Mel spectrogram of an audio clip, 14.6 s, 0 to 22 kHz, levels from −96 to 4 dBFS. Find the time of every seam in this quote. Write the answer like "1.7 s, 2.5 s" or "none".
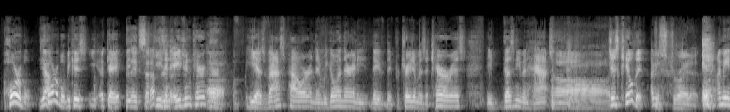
2.5 s, 4.7 s, 11.0 s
